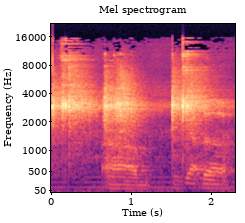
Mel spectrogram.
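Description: Cut-off fork and knife pieces clinking against a steel workbench top as they are picked up and set down: two sharp metallic clinks about a second and a half apart.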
